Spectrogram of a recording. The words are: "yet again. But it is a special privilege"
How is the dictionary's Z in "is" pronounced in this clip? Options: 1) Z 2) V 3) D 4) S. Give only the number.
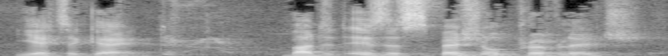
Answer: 1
